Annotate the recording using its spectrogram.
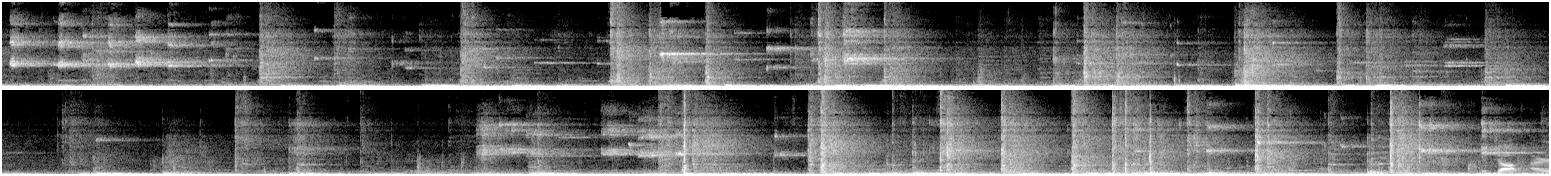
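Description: Badminton rackets striking shuttlecocks in an irregular run of sharp hits, about one or two a second. Footsteps thud on the wooden court floor, with short shoe squeaks.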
